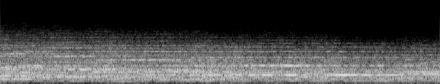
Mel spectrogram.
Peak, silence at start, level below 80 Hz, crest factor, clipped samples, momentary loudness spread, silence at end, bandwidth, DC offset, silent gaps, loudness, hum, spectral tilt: -2 dBFS; 0 s; -48 dBFS; 12 dB; under 0.1%; 3 LU; 0 s; 5.2 kHz; under 0.1%; none; -15 LUFS; none; -9 dB/octave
